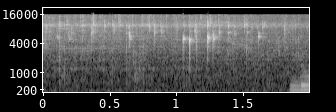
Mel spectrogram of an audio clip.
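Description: Pieces of ginger frying in hot oil in an aluminium pot: a steady sizzle with scattered small crackles.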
